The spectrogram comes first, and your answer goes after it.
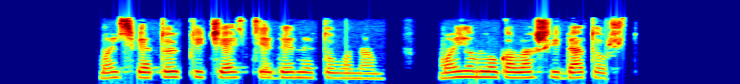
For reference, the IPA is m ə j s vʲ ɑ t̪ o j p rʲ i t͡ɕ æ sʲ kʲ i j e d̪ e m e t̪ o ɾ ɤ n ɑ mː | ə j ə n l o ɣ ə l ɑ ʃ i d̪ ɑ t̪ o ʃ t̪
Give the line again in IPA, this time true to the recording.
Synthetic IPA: m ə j s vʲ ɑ t̪ o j p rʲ i t͡ɕ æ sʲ tʲ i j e d̪ e n e t̪ o l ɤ n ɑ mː | ə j ə m l o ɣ ɑ l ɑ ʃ i d̪ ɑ t̪ o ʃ t̪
